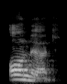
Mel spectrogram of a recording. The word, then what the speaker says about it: honored: of the pronunciation of the word honored. It the H is silent because it's a borrowed French word. So words like air, words like um hour, the H is always silent.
